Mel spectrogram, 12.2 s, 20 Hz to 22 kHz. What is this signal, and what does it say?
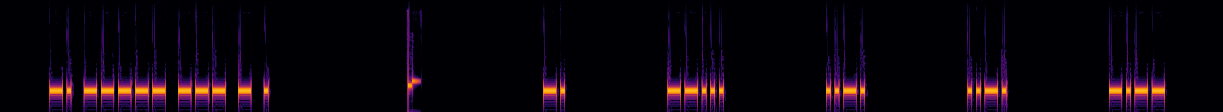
Morse code, heard as a keyed tone, about 28 wpm, spaced as for 12 wpm, 700 Hz. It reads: N0OTE N7FFY
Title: USA Call Signs - 8x Character Spacing - 28wpm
